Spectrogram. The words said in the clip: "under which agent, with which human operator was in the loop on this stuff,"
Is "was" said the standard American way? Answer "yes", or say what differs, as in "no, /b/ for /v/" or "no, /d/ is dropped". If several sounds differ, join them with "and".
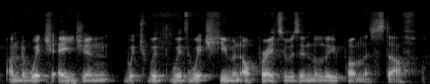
yes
